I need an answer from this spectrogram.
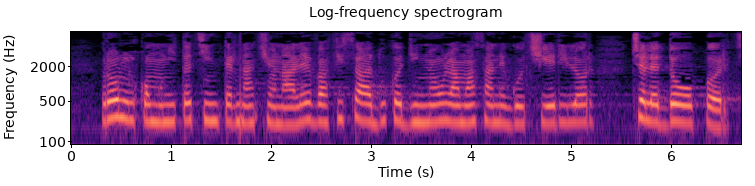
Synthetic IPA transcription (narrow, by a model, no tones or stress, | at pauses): ro̞lulko̞munit̪ət̪siːnt̪e̞rnat̪sio̞nale̞vafisəad̪ukəd̪inːo̞wlamasane̞ɡo̞t͡ʃije̞ɾilo̞r | t͡ʃe̞le̞d̪o̞wəpərt̪sʲ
